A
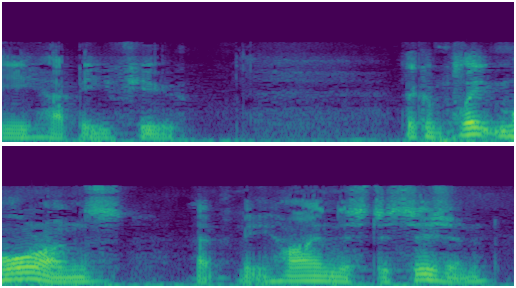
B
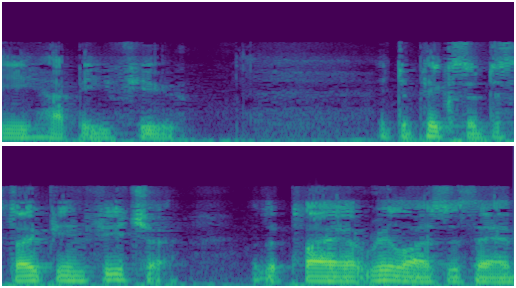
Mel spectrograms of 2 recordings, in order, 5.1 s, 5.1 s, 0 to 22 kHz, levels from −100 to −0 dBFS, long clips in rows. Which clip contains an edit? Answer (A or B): B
